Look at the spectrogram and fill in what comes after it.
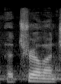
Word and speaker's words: Trilon: One of the ways to remember how to pronounce Trilon is it rhymes with chillin.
